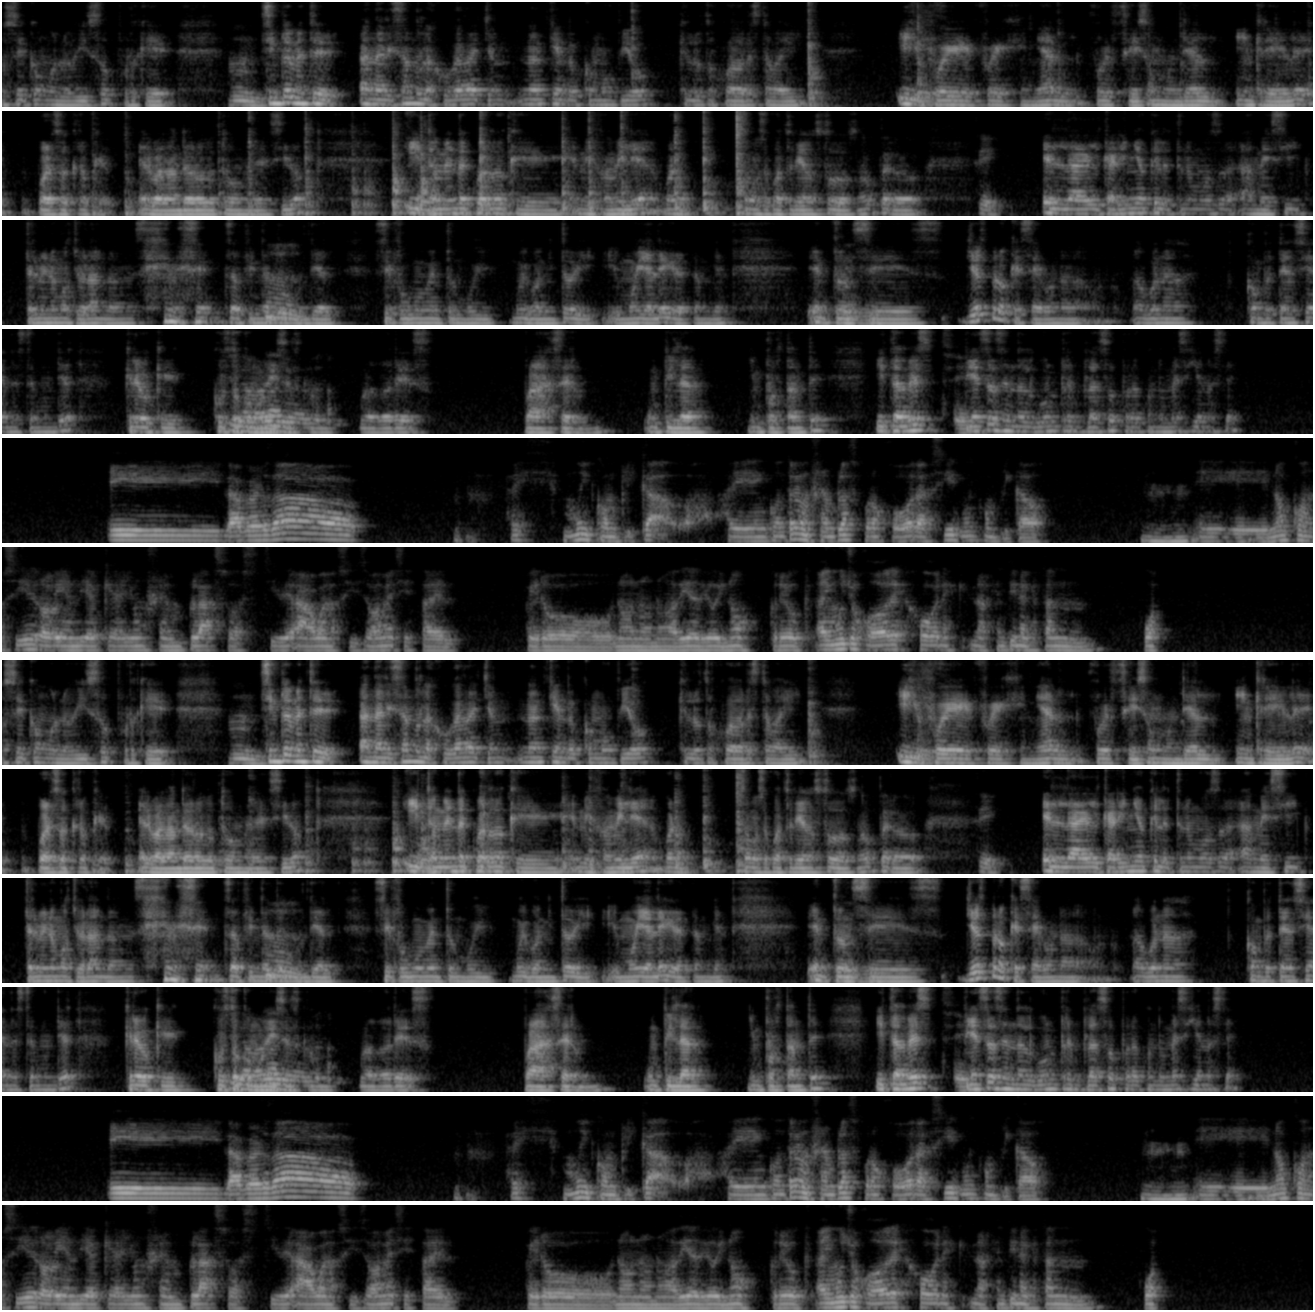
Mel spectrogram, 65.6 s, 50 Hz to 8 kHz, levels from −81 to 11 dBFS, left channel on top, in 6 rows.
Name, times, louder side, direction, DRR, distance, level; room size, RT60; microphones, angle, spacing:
voice 1, 0.0-1.8 2.2-6.7 7.5-16.7 17.1-18.9 19.6-21.8 22.0-24.6 25.0-31.8 32.2-36.3 37.1-37.9 38.1-38.7 39.0-43.1 53.2-53.7 54.1-54.3, right 2 dB, 75° right, 0.7 m, -29 dB
voice 2, 1.9-2.2 7.6-8.0 14.4-14.6 19.0-19.3 24.0-24.4 28.8-29.2 34.7-35.5 40.7-40.9 44.6-46.7 47.6-52.4 53.6-58.4 59.0-63.8 64.2-64.3, equal, 5° right, 0.3 m, -30 dB
sound 1, 5.3-5.4 6.7-7.0 7.6-7.9 8.6-9.0 9.6-10.1 10.6-11.1 11.7-12.2 12.7-17.4, left 2 dB, 50° left, 1.0 m, -38 dB
3.2 x 2.2 x 3.2 m
head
